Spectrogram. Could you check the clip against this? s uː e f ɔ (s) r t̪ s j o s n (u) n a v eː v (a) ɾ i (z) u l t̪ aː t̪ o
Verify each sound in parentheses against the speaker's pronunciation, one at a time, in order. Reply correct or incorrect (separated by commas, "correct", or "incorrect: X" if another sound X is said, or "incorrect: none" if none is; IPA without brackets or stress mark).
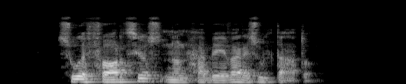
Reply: incorrect: none, incorrect: o, correct, correct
